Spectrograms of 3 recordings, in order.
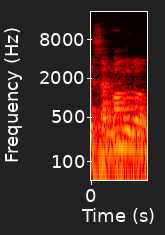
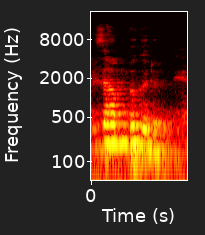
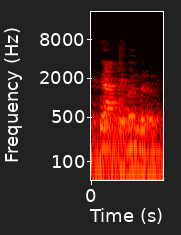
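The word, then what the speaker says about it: Xabungle: I pronounced it Zabungo, like an American way. Yeah. 正しい発音は何ですか？彼だけザンブグル。 You just say Zambuguru.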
